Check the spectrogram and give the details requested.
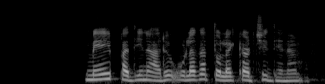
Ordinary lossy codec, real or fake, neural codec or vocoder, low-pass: MP3, 64 kbps; real; none; 10.8 kHz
